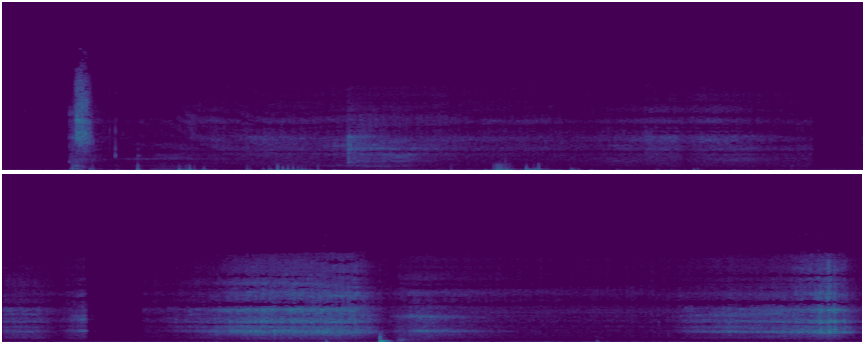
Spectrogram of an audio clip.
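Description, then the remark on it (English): A man snoring, captured in a lo-fi phone recording: rough, hissy breaths swell and fade in long waves, broken by a few sharp snorts and clicks, with no talking. “You have multiple recordings on your phone of your boyfriend snoring.”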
